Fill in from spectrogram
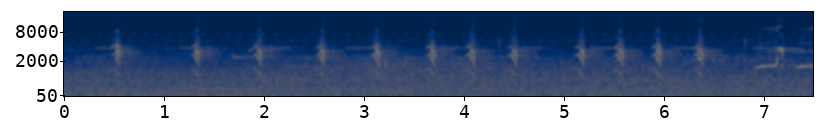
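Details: Mockingbird singing at night from a tree close by, a series of short sharp chirps repeated about every half second, rising at the end into a brief varied phrase over a steady background hiss.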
